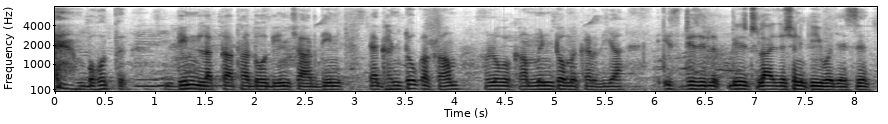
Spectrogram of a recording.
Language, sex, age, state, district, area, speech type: Urdu, male, 18-30, Bihar, Khagaria, rural, spontaneous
